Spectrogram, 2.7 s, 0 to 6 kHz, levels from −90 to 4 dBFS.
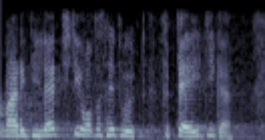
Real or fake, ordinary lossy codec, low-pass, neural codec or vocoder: fake; none; 5.4 kHz; vocoder, 22.05 kHz, 80 mel bands, WaveNeXt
